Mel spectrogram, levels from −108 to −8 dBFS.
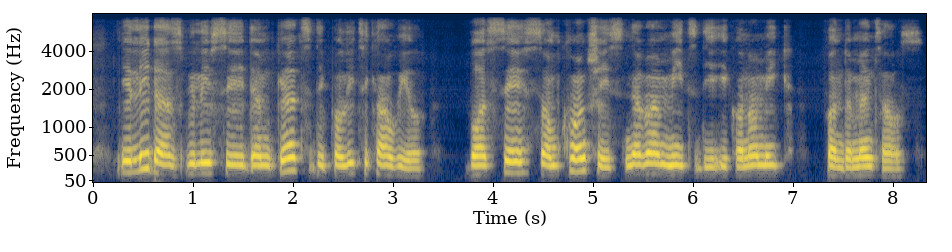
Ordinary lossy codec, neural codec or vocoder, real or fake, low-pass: none; codec, 16 kHz, 16 kbps, FreqCodec, smaller model; fake; 7.2 kHz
